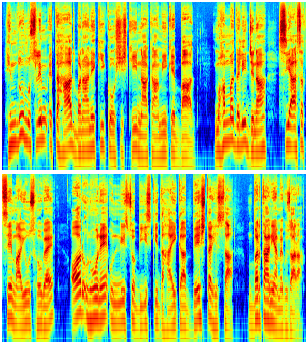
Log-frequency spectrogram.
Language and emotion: Urdu, neutral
